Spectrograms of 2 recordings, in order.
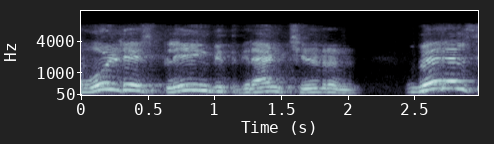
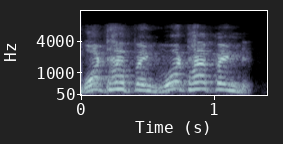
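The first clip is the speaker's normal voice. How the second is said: higher, urgent questioning; alarmed father; 5 semitones higher than usual. Retold or imitated. Father runs in to his yelling son, alarmed. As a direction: repeat it like a worried parent rushing in.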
